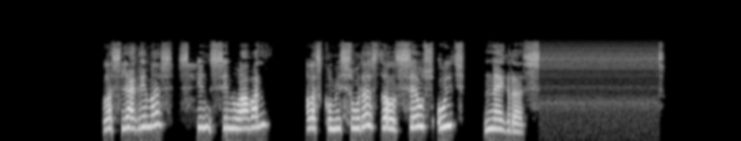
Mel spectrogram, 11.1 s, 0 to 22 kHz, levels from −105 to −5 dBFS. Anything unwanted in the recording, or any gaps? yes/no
no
